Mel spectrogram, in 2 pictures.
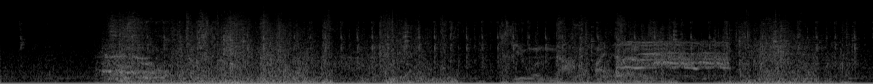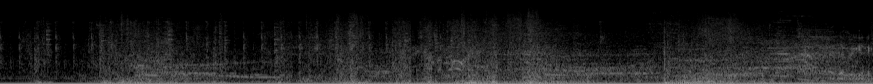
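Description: Spells and weapons clash in a fast, noisy fight.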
